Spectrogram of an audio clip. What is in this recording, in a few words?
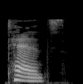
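"tents", British English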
